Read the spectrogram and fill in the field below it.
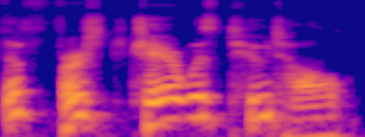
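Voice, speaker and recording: Male children's storyteller: highish, lively swooping pitch, wry mock-innocent asides, theatrical. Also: takes it slowly, slightly rough, lo-fi sound. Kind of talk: read-aloud children's storytelling.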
